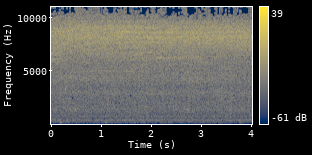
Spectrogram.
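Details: Steady buzzing of Japanese honey bees fanning at the hive during hot weather, a constant low drone with faint flickering tones near 200, and a bright continuous hiss above.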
